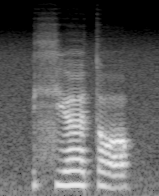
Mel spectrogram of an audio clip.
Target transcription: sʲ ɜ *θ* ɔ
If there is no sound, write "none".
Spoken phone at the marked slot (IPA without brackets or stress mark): t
